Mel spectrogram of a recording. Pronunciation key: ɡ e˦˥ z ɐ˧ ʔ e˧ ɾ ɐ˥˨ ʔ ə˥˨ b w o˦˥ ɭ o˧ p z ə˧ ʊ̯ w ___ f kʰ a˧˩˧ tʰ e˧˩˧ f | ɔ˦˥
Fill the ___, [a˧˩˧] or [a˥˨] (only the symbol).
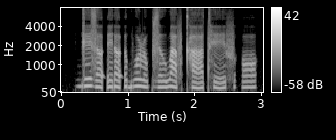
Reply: a˥˨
